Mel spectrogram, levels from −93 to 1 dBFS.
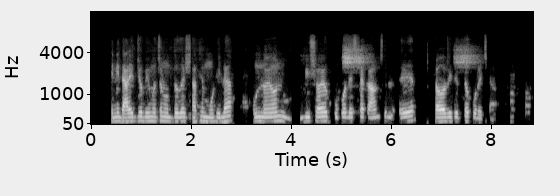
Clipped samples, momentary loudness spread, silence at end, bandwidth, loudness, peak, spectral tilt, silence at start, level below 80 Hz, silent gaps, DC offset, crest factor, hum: under 0.1%; 12 LU; 0.05 s; 7.2 kHz; -22 LUFS; -4 dBFS; -6.5 dB/octave; 0.4 s; -64 dBFS; 4.03-4.18 s, 4.81-4.86 s, 6.09-6.15 s, 6.51-6.62 s, 6.78-6.83 s, 8.17-8.25 s, 8.55-8.67 s; under 0.1%; 20 dB; none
